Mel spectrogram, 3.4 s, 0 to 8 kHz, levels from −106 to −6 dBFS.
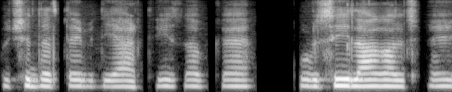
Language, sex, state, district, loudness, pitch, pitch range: Maithili, male, Bihar, Saharsa, -19 LUFS, 205 Hz, 200-205 Hz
